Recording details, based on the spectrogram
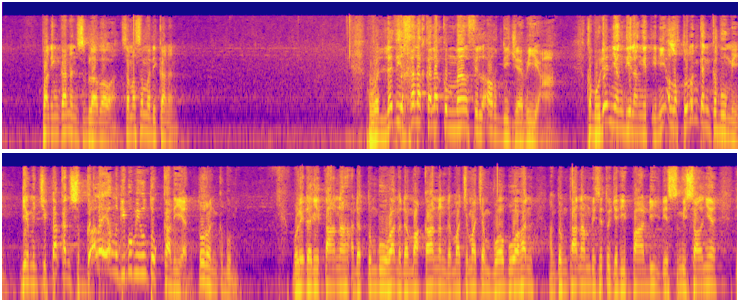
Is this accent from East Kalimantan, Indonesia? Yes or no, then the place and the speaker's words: no; Bekasi, West Java, Indonesia; Ayo, saya orang Bekasi.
